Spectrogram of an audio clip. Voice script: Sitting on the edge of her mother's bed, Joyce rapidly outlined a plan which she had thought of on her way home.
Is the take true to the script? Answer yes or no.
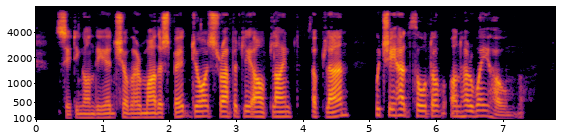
yes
